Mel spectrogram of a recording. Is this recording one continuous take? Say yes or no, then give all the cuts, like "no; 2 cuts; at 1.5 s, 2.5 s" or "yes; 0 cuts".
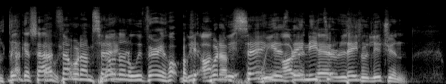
yes; 0 cuts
